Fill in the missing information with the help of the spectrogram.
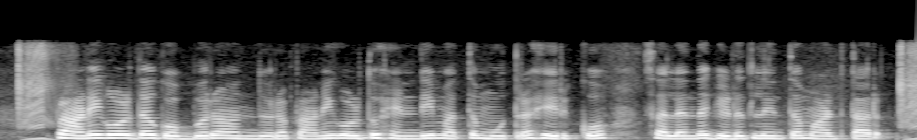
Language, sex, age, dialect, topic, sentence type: Kannada, female, 18-24, Northeastern, agriculture, statement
